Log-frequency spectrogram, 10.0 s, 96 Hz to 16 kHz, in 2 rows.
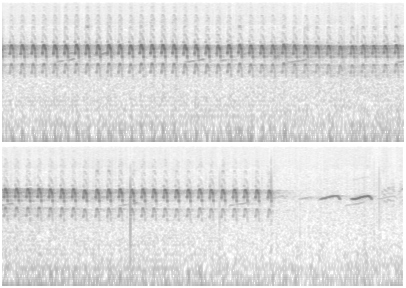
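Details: Yellow-shafted (Northern) Flicker at Mountain Lake Sanctuary, Lake Wales, Florida, giving a long, steady series of loud, ringing notes, about three or four per second for eight seconds, followed by faint twittering from another bird; from a 1970 record.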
